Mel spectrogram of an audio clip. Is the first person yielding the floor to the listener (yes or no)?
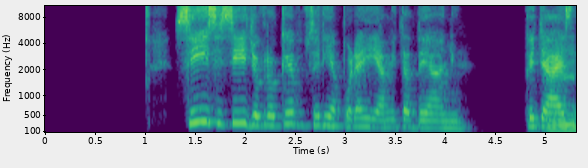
yes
